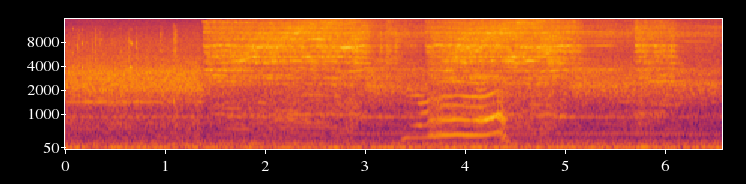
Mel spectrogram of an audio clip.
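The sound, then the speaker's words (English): A drill saw grinds into a fortified metal door, a steady harsh rasping hiss with a rising motor whine that briefly climbs in pitch midway, loud, with no voices. “Where's that drill saw thing of yours? Here it goes.”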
